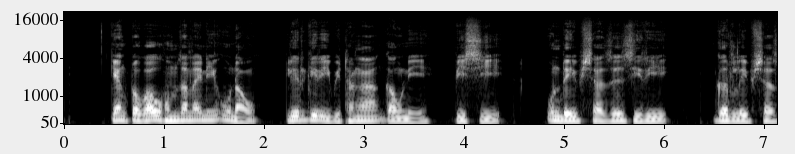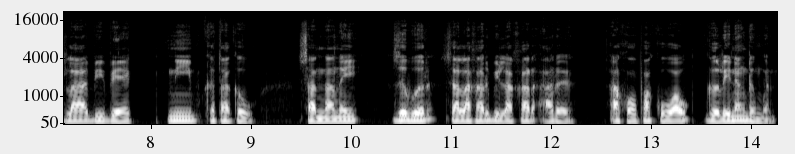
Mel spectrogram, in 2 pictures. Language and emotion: Bodo, neutral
